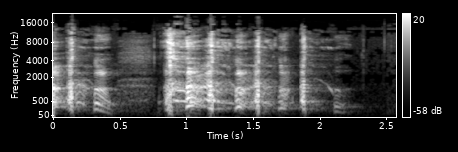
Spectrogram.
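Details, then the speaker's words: Doctor's imitation of an asthma-type cough from an irritant in the medium-sized airways: a relatively deep breath, then a run of two or three bouts of strong, sharp coughs. "if the irritant focus is higher up in the medium-sized Airways for example patients of a stoma the COFF is a little different the patient takes a relatively deep breath and gives two or three bouts of strong coughs like this"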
